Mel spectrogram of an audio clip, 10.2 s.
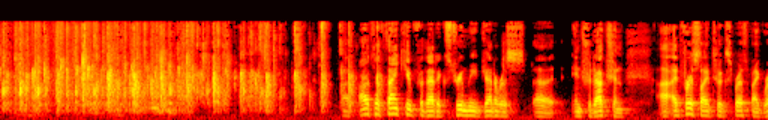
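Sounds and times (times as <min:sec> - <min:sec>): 
audience applause welcoming a speaker at a Heritage Foundation event: 0:00.0 - 0:05.1
speech: 0:04.8 - 0:10.2.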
